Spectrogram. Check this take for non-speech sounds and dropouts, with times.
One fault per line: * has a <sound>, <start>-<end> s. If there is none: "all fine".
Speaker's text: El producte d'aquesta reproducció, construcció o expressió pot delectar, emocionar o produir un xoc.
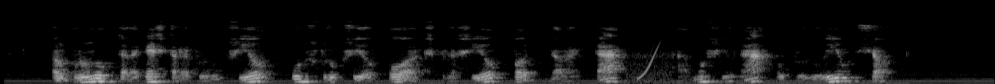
* has a chirp, 6.4-6.6 s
